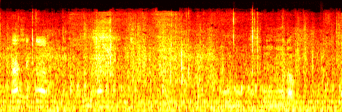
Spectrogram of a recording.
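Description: Steady wind rumbling on the microphone over the sea around a small boat, with short snatches of speech.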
